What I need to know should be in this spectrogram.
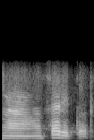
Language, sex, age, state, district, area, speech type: Kannada, male, 18-30, Karnataka, Gadag, urban, conversation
